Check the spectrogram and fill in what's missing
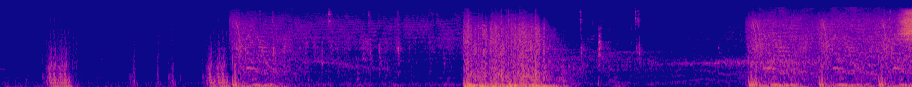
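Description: Explosions and gunfire from a video game with rocket-launched frag grenades, a short blast early on followed by longer loud bursts of shots and crashes, close and alone with no talk.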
